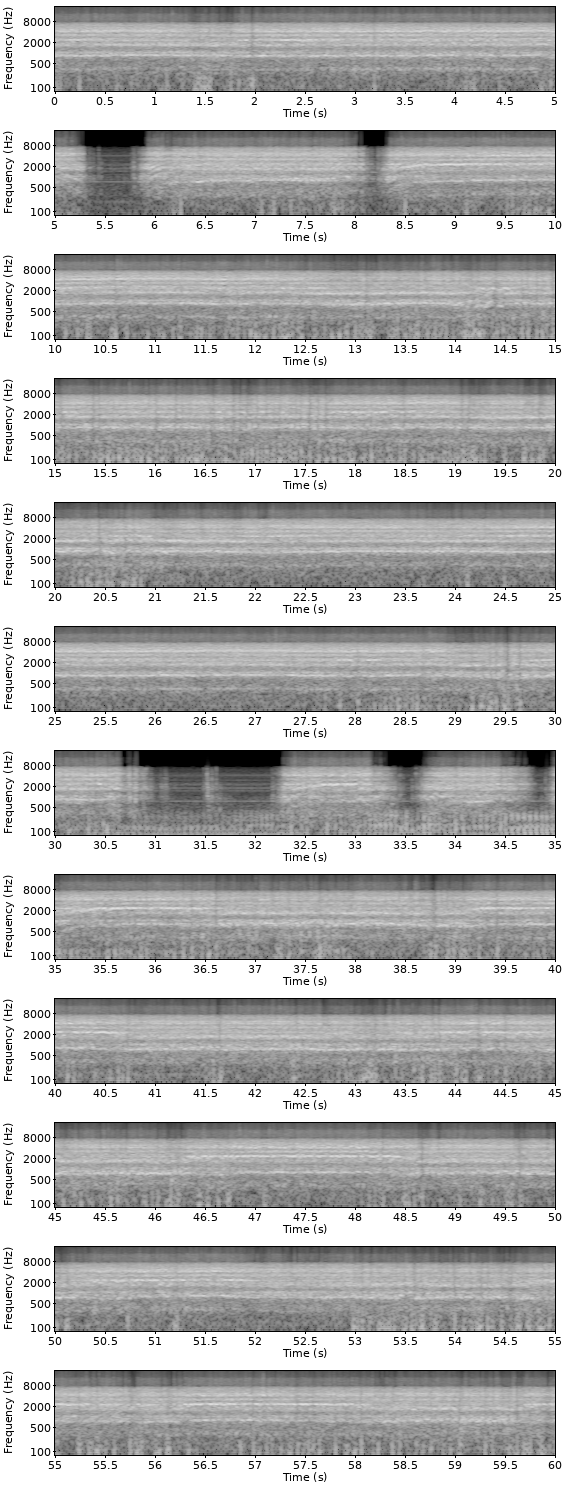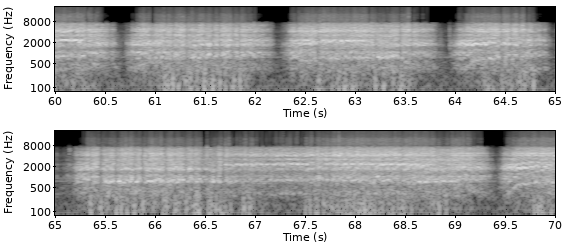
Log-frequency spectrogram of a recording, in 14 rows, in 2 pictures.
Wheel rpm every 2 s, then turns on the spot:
220, 210, 120, 170, 170, 220, 220, 230, 220, 220, 220, 230, 220, 220, 220, 60, 110, 120, 210, 200, 190, 190, 200, 190, 190, 200, 200, 200, 200, 190, 140, 120, 100, 190, 140.
30-32 68-70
